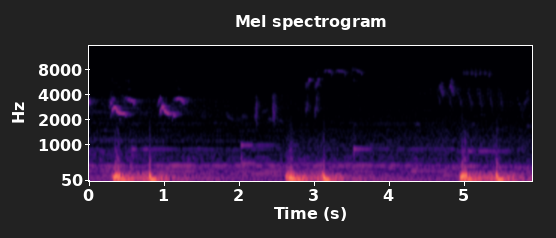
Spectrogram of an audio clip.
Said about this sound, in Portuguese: E repara no seu coração. Já está fraco e quase parando.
